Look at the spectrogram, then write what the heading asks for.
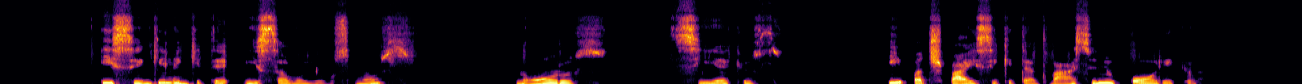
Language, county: Lithuanian, Vilnius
